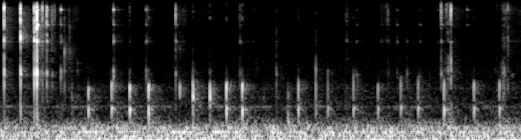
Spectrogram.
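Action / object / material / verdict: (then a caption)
tap / glass candle jar filled with wax / glass / none. Long acrylic nails tap and scratch the glass sides and label of a medium WoodWick glass candle jar filled with green wax. Quick, bright, dry clicks and ticks come in a fast, steady patter with brief scratchy strokes, over a faint low hum. The louder taps cluster at the start.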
